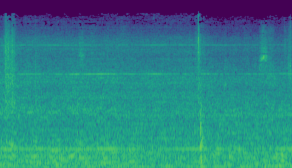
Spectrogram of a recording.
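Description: Steady room hum with a faint held tone, and a single sharp click about three seconds in.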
